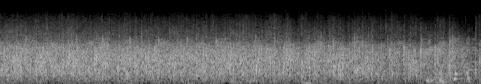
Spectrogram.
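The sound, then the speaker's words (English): A large audience applauds loudly and steadily, a dense wash of clapping that holds at full strength for several seconds before easing slightly at the end. “Let's have another big round of applause”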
